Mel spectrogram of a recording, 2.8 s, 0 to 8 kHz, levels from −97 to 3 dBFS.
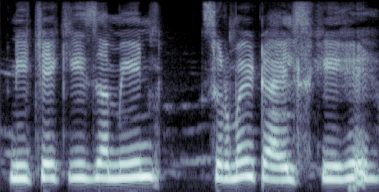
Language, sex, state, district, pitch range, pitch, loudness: Hindi, female, Madhya Pradesh, Bhopal, 210-235 Hz, 220 Hz, -11 LUFS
